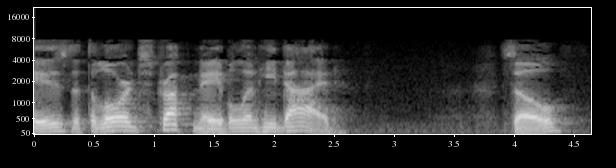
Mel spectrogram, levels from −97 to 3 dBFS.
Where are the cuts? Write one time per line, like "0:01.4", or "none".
none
